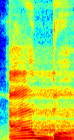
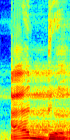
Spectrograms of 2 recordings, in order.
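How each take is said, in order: First: The final consonant ends with a bouncing release. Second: The same.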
